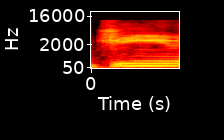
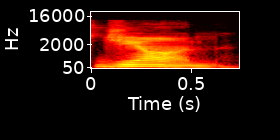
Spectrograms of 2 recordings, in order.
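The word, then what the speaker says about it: Jean: from what I understand it's not Gan it's Gian like Gian GI Gian Gian Silva anyway Gian Silva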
